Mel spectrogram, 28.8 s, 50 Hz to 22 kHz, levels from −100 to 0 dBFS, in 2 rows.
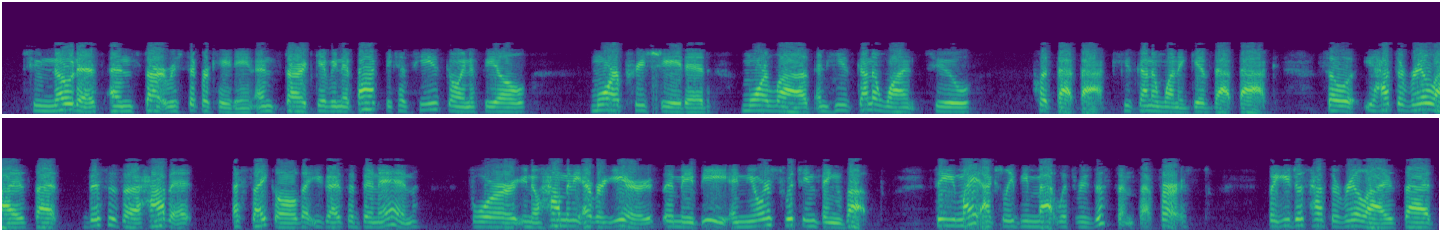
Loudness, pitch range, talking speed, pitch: -26 LUFS, 160-215 Hz, 180 wpm, 180 Hz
